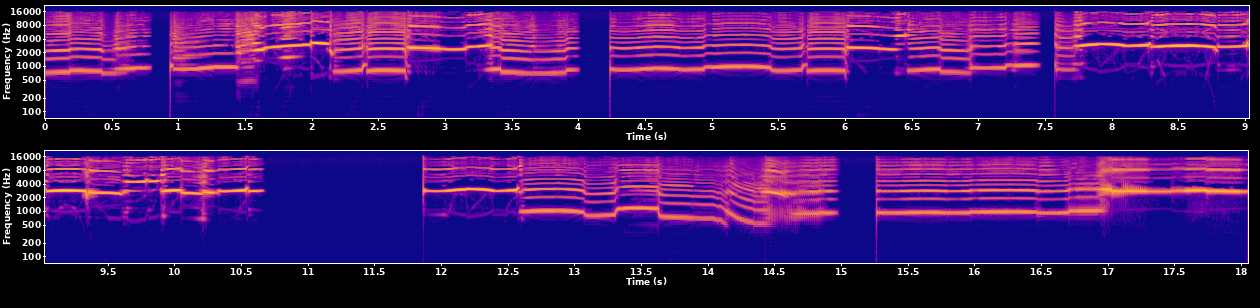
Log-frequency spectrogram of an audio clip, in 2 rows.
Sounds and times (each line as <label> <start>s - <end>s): Alien birds warbling 1.4s - 2.2s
